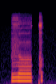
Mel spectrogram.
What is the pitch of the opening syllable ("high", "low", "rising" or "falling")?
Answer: low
